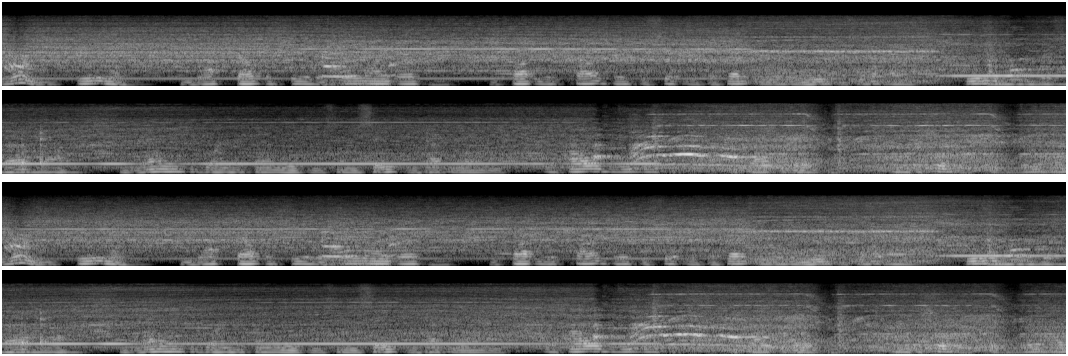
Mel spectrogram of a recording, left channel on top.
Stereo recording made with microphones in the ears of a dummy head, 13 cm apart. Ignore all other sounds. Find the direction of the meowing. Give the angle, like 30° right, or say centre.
10° left.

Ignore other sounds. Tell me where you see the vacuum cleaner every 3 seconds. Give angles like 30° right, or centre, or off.
60° left, 50° left, 20° left, 10° right, 30° right, 20° right, 40° left.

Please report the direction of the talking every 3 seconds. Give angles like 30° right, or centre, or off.
80° left, 80° left, 60° left, 40° left, 10° left, 10° right, 10° right.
